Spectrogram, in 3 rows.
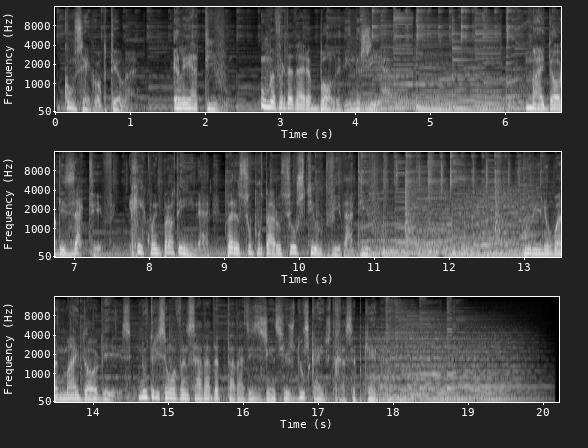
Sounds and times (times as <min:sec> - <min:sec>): Speech: 0:00.0 - 0:04.6, 0:06.3 - 0:11.1, 0:13.0 - 0:18.0
Music: 0:00.0 - 0:20.2.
